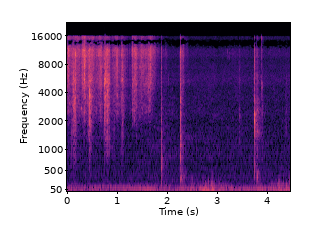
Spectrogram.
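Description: Hand salt grinder being twisted over a fish: a quick run of crisp, gritty grinding strokes, then a couple of single clicks near the end.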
